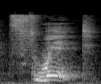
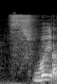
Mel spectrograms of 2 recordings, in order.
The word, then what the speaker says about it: sweet: 자음이 들어가 있는 거고 실질적으로 음절의 시작은 W입니다. W. 알죠? 그래서 W에 좀 더 신경을 쓰고 발음을 해야 내가 이 단어의 리듬을 정확히 만들 수가 있어요. 그렇죠? 다시 한번 해볼게요. sweet, sweet, sweet.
